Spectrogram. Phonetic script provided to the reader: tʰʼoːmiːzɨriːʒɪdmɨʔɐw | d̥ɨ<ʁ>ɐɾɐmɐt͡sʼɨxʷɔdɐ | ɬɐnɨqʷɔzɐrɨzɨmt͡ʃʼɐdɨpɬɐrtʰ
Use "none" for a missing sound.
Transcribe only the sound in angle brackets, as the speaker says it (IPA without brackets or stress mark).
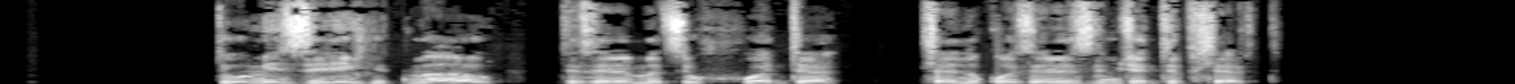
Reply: z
